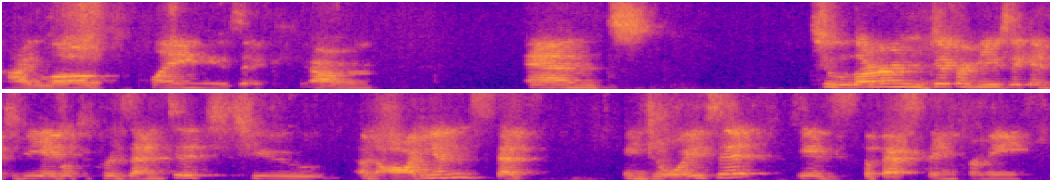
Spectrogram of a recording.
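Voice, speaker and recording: A woman's voice: medium pitch, steady tone, unhurried. Swiss woman, roomy call audio. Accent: Swiss German. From Switzerland. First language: Swiss German. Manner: hesitant, many fillers and restarts. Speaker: guest pianist. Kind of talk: live online interview.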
